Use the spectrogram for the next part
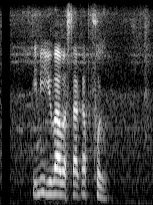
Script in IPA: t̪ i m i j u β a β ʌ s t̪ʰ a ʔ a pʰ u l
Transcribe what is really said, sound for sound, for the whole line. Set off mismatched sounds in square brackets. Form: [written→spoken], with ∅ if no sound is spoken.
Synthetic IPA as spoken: t̪ i m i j u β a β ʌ s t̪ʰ a [ʔ→k] a pʰ u l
